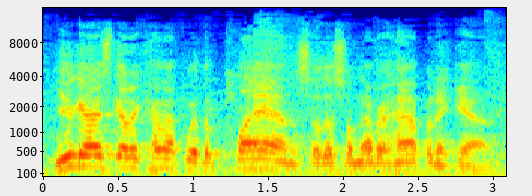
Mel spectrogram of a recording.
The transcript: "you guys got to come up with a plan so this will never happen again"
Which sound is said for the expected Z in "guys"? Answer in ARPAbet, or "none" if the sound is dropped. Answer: Z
